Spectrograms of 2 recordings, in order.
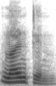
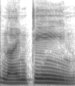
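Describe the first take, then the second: First: The stress is on the first syllable. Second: The stress is on the second syllable. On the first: The speaker calls it wrong. "by mistake we pronounce it as nineteen. It is not nineteen" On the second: The speaker calls it right. "it is nineteen"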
